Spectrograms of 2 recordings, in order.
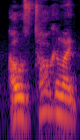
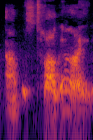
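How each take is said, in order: First: Said in the usual way. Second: Much higher, pinched strained squeak; I was talking like, squeezed way up high like a hurt voice; pushing the words out through an injured throat; damaged strained voice. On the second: Shown as a demonstration. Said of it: "literally talking like that".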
